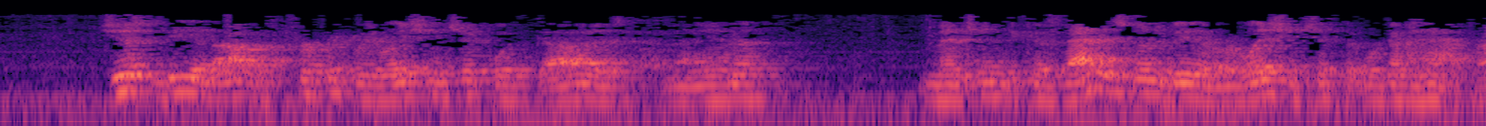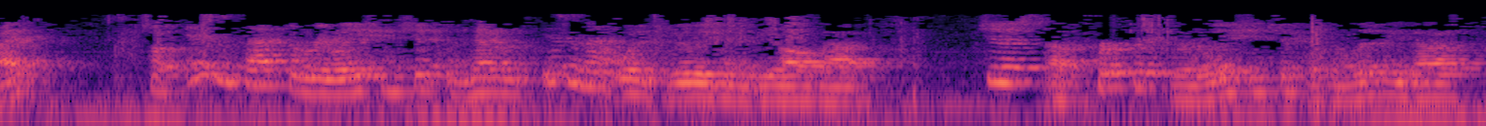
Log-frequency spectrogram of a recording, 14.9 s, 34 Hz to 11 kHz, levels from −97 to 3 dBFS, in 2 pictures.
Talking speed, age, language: 200 wpm, 40-59, English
